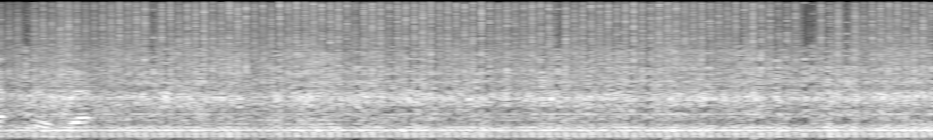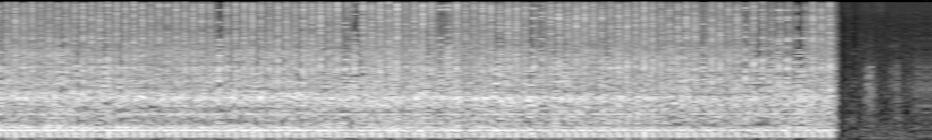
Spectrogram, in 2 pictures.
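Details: Victa mower engine, will-it-run repair, smoking from muffler: steady, even buzz at constant speed with no misses or knocks until switched off; running properly.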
